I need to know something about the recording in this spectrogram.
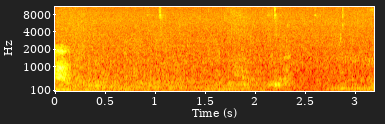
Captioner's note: thunder; roar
